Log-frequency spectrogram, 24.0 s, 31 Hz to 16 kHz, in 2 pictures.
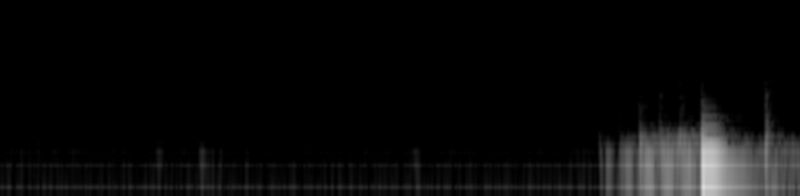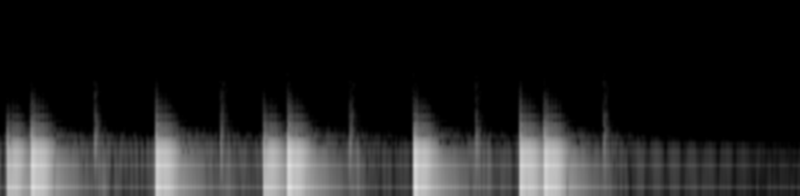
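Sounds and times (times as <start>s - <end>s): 
sub bass: 10.5s - 11.0s, 12.1s - 13.0s, 14.4s - 14.8s, 16.0s - 16.8s, 18.2s - 18.6s, 19.8s - 20.6s.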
